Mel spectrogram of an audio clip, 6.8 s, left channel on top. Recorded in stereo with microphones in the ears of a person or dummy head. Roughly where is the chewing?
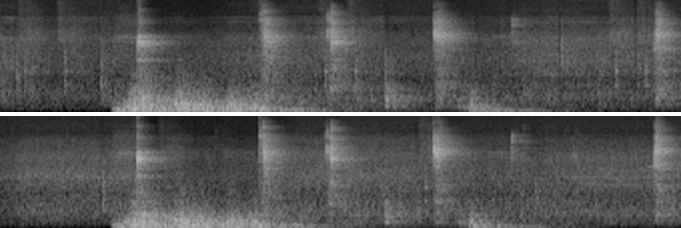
Right.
